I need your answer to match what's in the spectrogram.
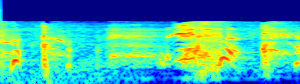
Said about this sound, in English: You got a bad cough. You need some sun.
